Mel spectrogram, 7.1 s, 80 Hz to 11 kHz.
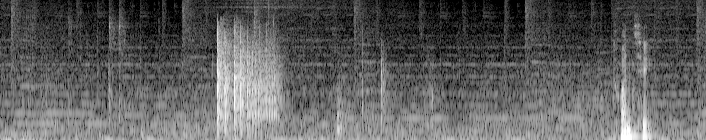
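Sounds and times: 
dice clattering and rattling across a table: 0:02.2 - 0:03.9.

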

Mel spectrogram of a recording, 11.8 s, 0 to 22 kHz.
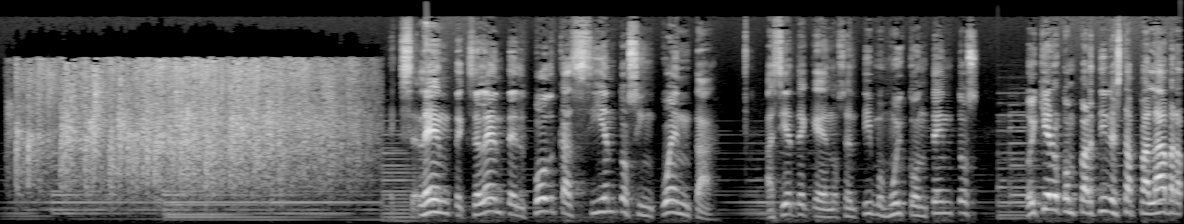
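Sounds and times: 
crowd applause: 0:00.0 - 0:03.9
speech: 0:04.1 - 0:11.8.

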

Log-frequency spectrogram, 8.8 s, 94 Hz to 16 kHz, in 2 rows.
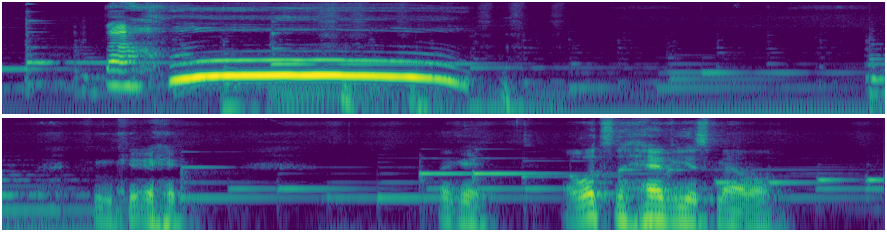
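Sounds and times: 
wolf howling: 0:00.8 - 0:02.4
speech: 0:05.0 - 0:05.5, 0:06.6 - 0:08.4.

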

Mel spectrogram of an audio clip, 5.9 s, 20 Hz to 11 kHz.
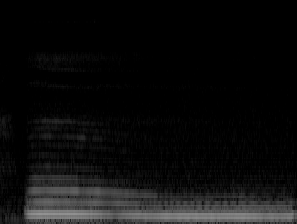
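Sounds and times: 
closed-mouth humming: 0:00.5 - 0:05.9.

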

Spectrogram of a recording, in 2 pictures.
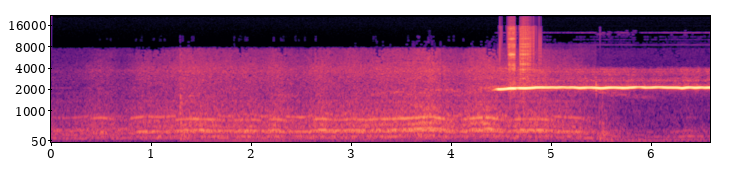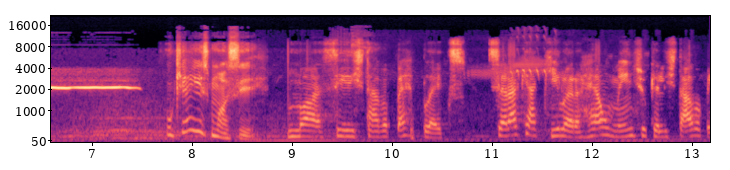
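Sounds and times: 
low rumble of a car engine: 0:00.0 - 0:13.1
loud piercing whistle: 0:04.4 - 0:07.5
speech: 0:07.8 - 0:13.1.

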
